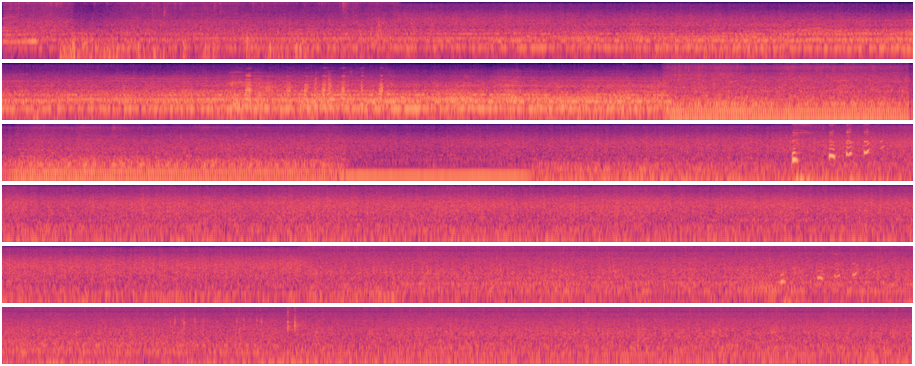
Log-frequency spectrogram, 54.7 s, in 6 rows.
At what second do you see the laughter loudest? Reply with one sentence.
The volume of the laughter peaks at 27 seconds.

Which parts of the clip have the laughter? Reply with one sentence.
You can hear the laughter from 11.3 to 13.2 s, from 26.1 to 27.1 s and from 44.2 to 45.1 s.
